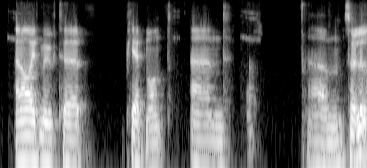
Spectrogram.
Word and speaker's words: Piedmont: For us, it's just Piedmont, not Piedmont.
